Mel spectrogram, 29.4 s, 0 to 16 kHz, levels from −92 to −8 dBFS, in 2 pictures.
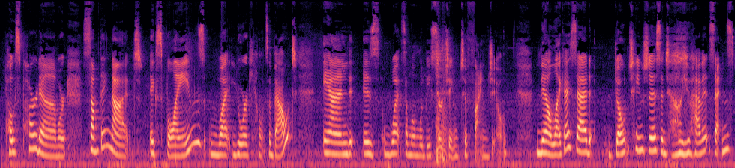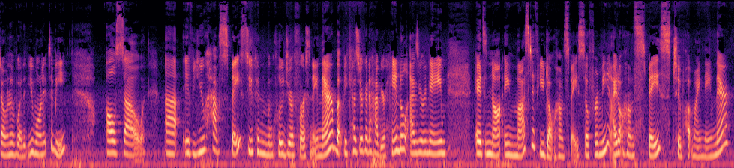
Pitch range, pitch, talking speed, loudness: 200-250 Hz, 225 Hz, 175 wpm, -21 LUFS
